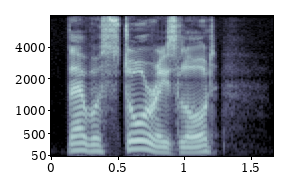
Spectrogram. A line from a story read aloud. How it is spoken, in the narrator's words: Willibald said nervously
